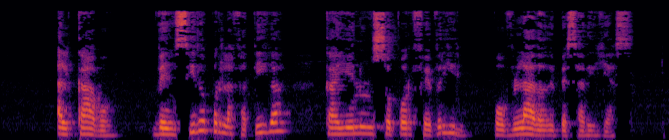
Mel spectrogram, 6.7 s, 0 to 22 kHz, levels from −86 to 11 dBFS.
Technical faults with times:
none

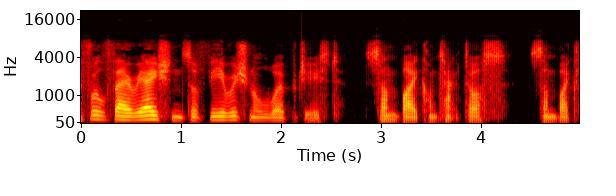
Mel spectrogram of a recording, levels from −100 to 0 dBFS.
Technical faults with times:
2.20-4.99 overlap-add ripple

